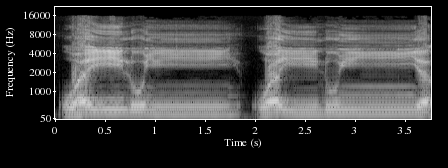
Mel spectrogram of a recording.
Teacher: dengan Idgham bunah yaitu disertai dengan gunah Idgham Artinya kita memasukkan apa yang kita masukkan adalah suara tanwinnya atau suara nunnya ke huruf ya maka hilang bunyinya tapi dia masih menyesuikan suara bunyi dengan dengan dengan gunahnya wailu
